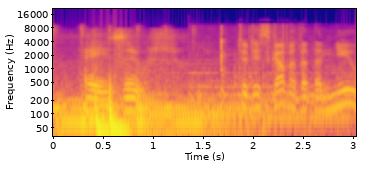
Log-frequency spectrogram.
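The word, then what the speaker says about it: Jesús: aryan sanskrit and it the spelling of jesus is pronounced hey zeus to discover that the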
